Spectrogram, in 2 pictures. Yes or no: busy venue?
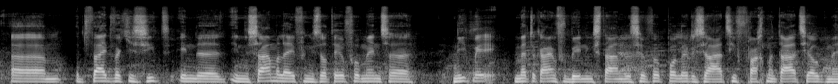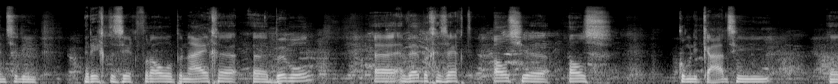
yes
